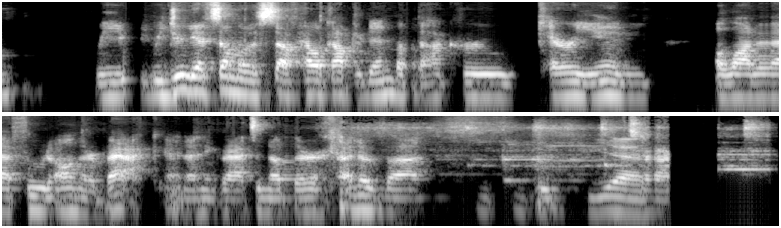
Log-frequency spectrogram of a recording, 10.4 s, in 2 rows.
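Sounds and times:
speech: 0.0 - 9.7
mobile phone ringtone during a call: 8.3 - 10.3.

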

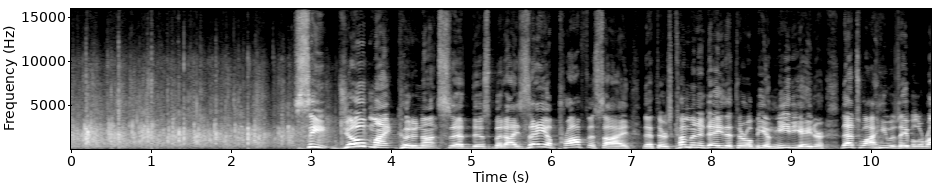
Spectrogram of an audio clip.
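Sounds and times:
audience clapping: 0.0 - 3.5
speech: 2.8 - 10.7.

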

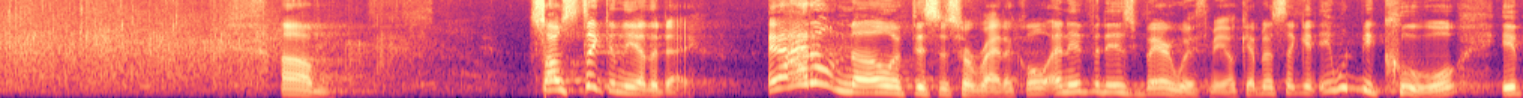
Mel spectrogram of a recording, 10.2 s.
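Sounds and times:
audience clapping: 0.0 - 3.3
speech: 1.9 - 2.4, 3.6 - 10.1.

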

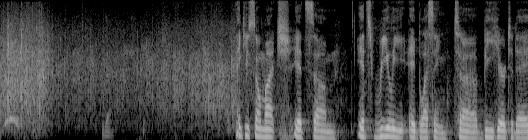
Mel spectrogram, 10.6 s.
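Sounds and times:
audience clapping: 0.0 - 5.5
speech: 4.7 - 10.5.

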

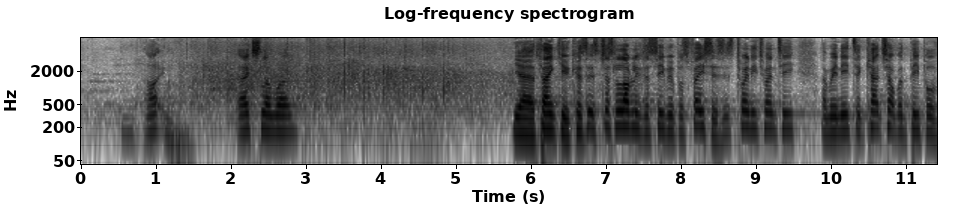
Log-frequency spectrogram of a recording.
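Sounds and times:
speech: 0.6 - 3.0, 5.8 - 11.4
group of people applauding: 0.6 - 7.8.

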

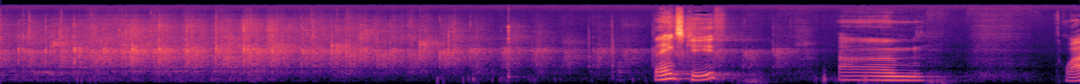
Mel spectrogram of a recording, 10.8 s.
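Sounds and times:
audience in Providencia clapping to welcome a speaker: 0.0 - 8.2
speech: 6.5 - 7.3, 8.4 - 9.4.

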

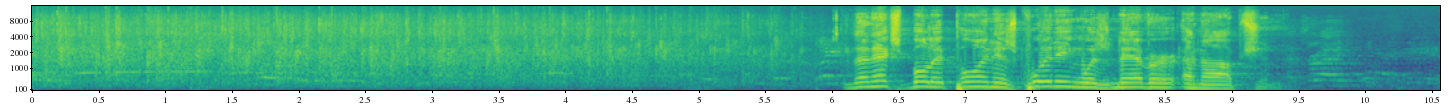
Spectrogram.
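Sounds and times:
audience hand clapping: 0.0 - 7.2
speech: 6.1 - 9.4.

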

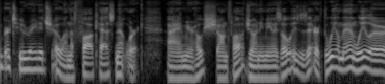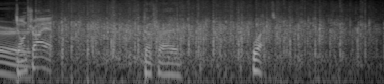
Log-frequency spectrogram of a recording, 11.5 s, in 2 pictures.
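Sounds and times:
speech: 0.0 - 6.9, 7.9 - 8.7, 9.6 - 10.0
hand clapping: 6.0 - 11.5.

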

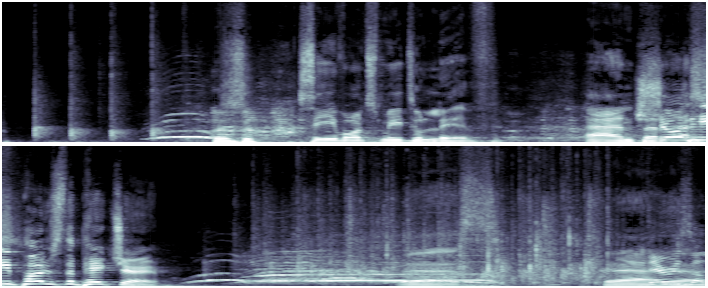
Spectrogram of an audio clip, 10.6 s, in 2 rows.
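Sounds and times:
round of applause: 0.2 - 1.5, 7.0 - 10.5
laughter: 1.6 - 2.6, 3.7 - 5.4
speech: 1.6 - 3.8, 4.4 - 6.6, 8.2 - 8.8, 9.8 - 10.5.

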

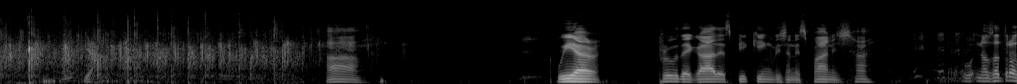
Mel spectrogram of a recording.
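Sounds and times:
church congregation applauding a couple: 0.0 - 4.4
speech: 0.8 - 1.2, 3.3 - 3.8, 5.6 - 6.0, 6.6 - 8.8, 9.4 - 10.1.

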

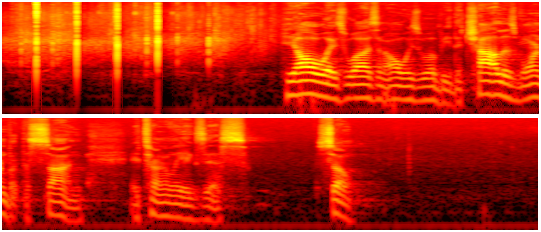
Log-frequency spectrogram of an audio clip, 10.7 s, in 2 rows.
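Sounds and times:
audience clapping: 0.0 - 2.8
speech: 2.8 - 7.9, 8.5 - 9.0.

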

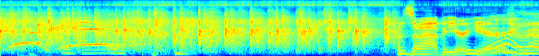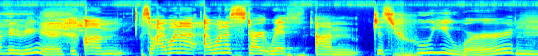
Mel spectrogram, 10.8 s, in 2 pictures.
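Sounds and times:
cheers and voices: 0.0 - 1.5
audience clapping to welcome a guest: 0.0 - 4.4
speech: 4.0 - 10.7.

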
